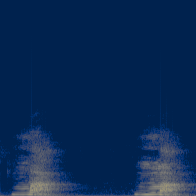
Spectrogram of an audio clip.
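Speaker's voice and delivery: "ma" starting high and falling sharply; emphatic falling Mandarin "ma"; fourth tone. Shown as a demonstration. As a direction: throw "ma" down from a high, loud start. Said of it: "start high and you go down".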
